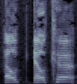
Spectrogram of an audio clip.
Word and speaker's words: Elke: You can call Elke, Elke, but just don't call me Elk. I hate when people do that. Because they think like the E is silent. I'm like, no, it's not.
